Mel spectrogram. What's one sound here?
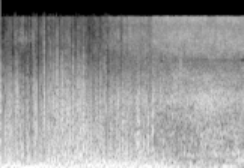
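Water sprays and splashes up around a boat as it lands.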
